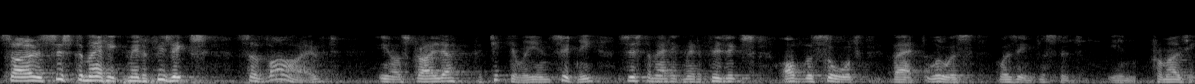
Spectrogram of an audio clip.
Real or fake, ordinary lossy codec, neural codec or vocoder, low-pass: real; AAC, 16 kbps; none; 7.2 kHz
